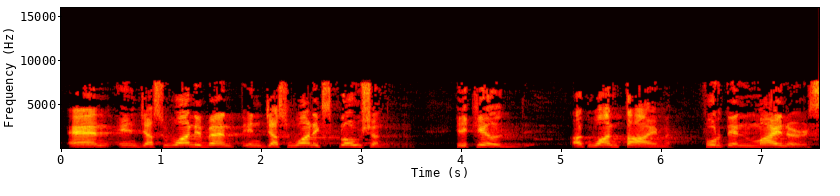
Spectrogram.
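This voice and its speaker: A man in a somewhat high voice gives a sermon at an unhurried, deliberate pace, stumbling now and then over fillers. His story climbs in force as it builds. The sound is dull and carries a long reverb through the church hall. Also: bright, forceful tone. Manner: slow, deliberate, halting delivery with fillers. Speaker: guest preacher.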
